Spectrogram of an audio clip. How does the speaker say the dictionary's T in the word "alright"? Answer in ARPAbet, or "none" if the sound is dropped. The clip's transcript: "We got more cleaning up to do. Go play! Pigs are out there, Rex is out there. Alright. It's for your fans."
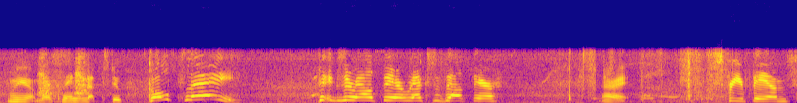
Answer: none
